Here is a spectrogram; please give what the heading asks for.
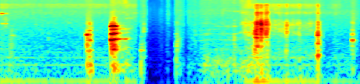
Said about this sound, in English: I apologize for the loud ass cat in the background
